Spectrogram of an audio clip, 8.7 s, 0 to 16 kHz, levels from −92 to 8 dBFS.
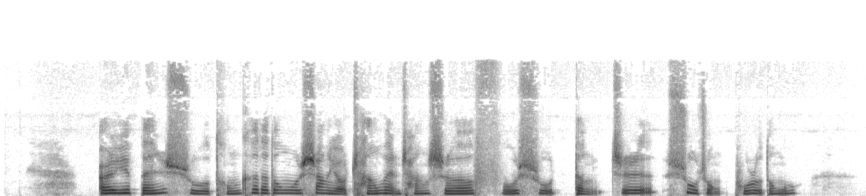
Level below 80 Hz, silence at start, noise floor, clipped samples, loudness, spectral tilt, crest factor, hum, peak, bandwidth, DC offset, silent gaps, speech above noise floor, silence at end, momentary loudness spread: -54 dBFS; 0.5 s; -61 dBFS; under 0.1%; -19 LUFS; -5 dB/octave; 16 dB; none; -4 dBFS; 11.5 kHz; under 0.1%; none; 42 dB; 0.7 s; 10 LU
